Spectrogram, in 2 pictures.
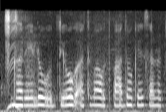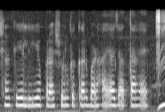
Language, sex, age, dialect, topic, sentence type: Hindi, female, 25-30, Awadhi Bundeli, banking, statement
